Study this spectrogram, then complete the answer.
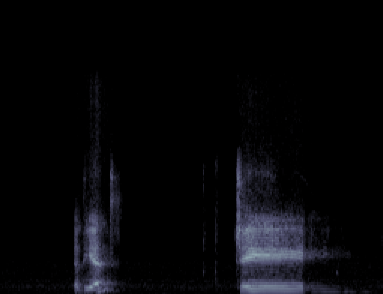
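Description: A second man speaks briefly over an online call.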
